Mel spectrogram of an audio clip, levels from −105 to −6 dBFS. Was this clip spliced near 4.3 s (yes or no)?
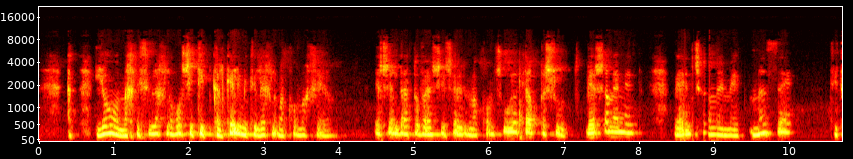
yes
